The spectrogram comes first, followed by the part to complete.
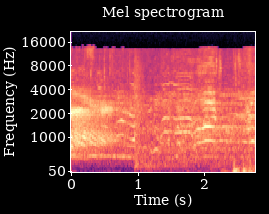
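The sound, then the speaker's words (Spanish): Loud crowd shouting and yelling at a clandestine fight, in an overlapping jumble of raised voices, with a couple of dull thumps near the end. “Estas son las plantas golpeándose, restregándose, la gente está gritando, para, para, para, no puedo oír esto, no, puedo.”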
